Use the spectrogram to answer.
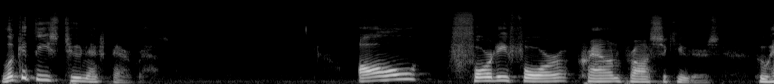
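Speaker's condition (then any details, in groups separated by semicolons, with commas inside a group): No condition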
